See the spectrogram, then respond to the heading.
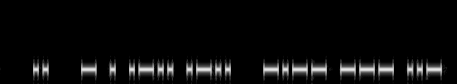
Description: Morse code, heard as a keyed tone, about 25 wpm, 700 Hz. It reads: I TELL YOU
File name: Pinocchio / Pinocchio ch4 25 25 ik1hge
